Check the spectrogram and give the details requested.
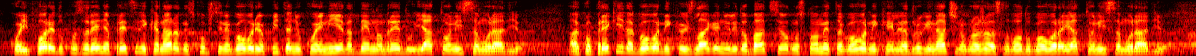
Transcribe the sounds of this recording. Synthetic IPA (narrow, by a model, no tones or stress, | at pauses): ko̞jipo̞ɾe̞d̪upo̞zo̞ɾe̞ːɲapɾet̪sʲjed̪nikanaːɾod̪ne̞skupʃt̪ine̞ɡo̞ʋo̞ɾio̞piːt̪aɲuko̞jenije̞nad̪ne̞ːʋno̞mɾe̞ːd̪ujaːt̪o̞ːniːsamuɾaːd̪io̞̰ | ako̞pɾe̞kiːd̪aɡo̞ʋo̞ɾnikaoizlˠaːɡaɲuilid̪o̞bat̪sjo̞d̪no̞snoome̞t̪aɡo̞ʋo̞ɾnikailinad̪ɾuːɡinaːt͡ʃinoɡɾo̞ʒaːʋaslˠo̞bo̞d̪uɡo̞ʋo̞ɾajaːt̪o̞niːsamuɾaːd̪io̞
